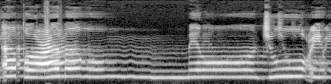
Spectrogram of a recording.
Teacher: یہاں پر ادغام شفوی کا قاعدہ ہوگا، یعنی میم ساکن میں ہم غنہ کر کے پڑھیں گے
